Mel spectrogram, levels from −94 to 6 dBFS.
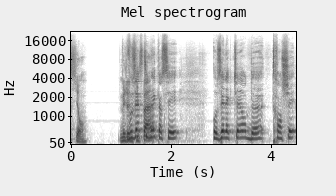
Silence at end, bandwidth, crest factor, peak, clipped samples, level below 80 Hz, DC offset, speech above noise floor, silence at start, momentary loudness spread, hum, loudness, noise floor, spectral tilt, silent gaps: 0 s; over 20 kHz; 18 dB; -6 dBFS; under 0.1%; -60 dBFS; under 0.1%; 55 dB; 0 s; 9 LU; none; -21 LUFS; -77 dBFS; -4 dB/octave; none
